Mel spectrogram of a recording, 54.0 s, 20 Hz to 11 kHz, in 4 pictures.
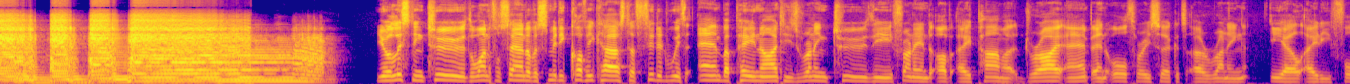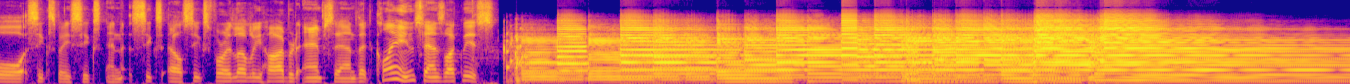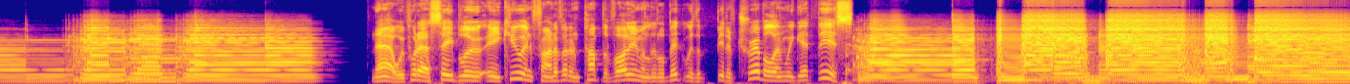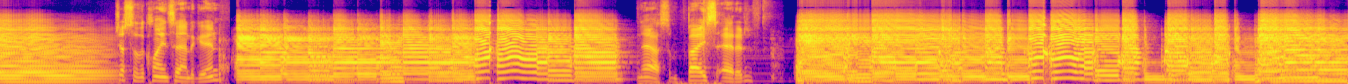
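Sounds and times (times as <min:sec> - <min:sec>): clean electric guitar playing: 0:00.0 - 0:03.5, 0:18.4 - 0:30.3, 0:35.4 - 0:41.7, 0:42.7 - 0:46.9, 0:48.1 - 0:53.9.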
